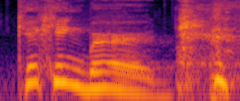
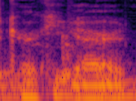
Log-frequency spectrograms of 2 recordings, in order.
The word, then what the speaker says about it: Kirkegard: he called me that he say my name so it was like kicking bird you know what I mean report to the whatever you know and I'm like it's Kirky guard and kicking bird how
